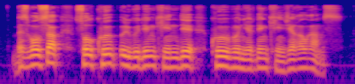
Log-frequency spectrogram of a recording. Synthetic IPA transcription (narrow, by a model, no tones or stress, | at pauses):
bɪzbo̞lˠsɑq̚so̞lˠkʲʰɵpʏlɡʲɪd̪e̞ŋkʲʰe̞nɪnd̪e̞kʲʰɵpwɵne̞ɾd̪e̞ŋkʲʰe̞nʒe̞qʰɑlˠʁɑ̰məz̥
